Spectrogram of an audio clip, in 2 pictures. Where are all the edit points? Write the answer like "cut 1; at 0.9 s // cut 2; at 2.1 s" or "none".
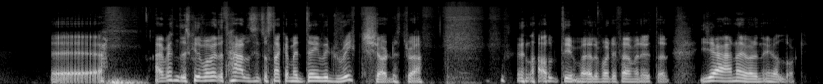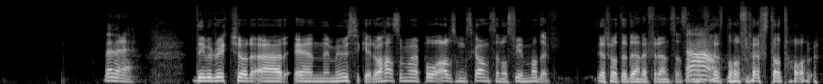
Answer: none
